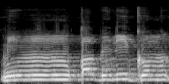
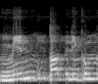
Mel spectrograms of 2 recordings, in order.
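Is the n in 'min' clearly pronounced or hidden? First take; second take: hidden; clearly pronounced. First: The n of min is hidden and nasalized. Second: The n of min is pronounced clearly. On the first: The speaker calls it right. "ഇഖ്ഫായിന്റെ അക്ഷരമാണ്" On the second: The speaker calls it wrong. "മിൻ ഖബ്ലിക്കും എന്ന് പറയാൻ പാടില്ല"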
